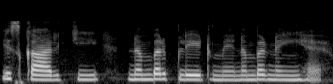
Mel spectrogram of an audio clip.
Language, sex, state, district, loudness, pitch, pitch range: Hindi, female, Jharkhand, Deoghar, -18 LUFS, 220 Hz, 215-230 Hz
